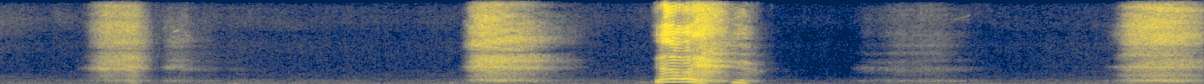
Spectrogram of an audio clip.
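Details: Tired adult after a long night with too little sleep, late morning with a snotty nose: several sharp sneeze and cough bursts with quiet breathing between, in a small room; nose blowing also present.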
